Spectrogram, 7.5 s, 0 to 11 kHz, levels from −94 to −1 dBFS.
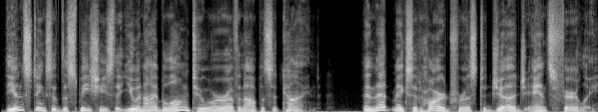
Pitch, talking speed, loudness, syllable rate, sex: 155 Hz, 215 wpm, -18 LUFS, 5.4 syllables/s, male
